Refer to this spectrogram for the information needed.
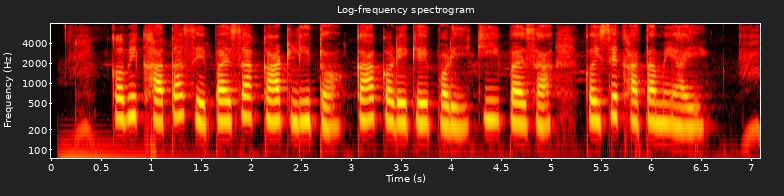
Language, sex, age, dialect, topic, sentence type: Bhojpuri, female, 18-24, Northern, banking, question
